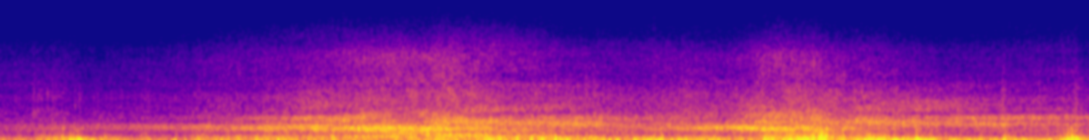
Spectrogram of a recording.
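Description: Wind buffeting the microphone of a moving road bike, with motor traffic passing that swells and fades about three and six seconds in.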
